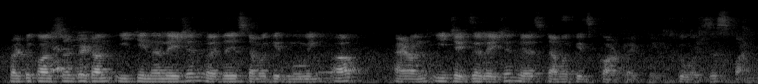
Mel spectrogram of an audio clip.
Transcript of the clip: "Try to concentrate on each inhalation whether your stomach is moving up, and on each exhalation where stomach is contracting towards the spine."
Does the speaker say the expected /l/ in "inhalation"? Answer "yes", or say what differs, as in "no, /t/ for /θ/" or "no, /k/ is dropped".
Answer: yes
